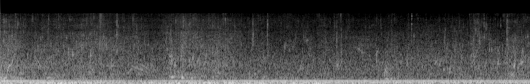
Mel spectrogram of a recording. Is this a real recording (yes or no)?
yes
